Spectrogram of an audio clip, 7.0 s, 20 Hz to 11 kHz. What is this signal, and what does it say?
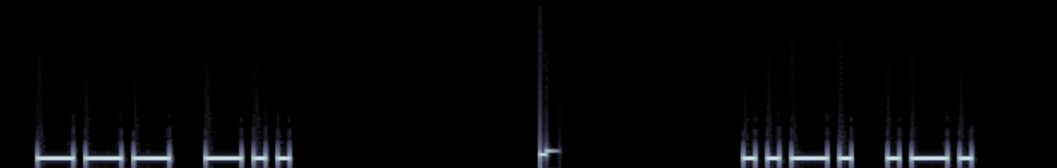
Morse code, heard as a keyed tone, about 15 wpm, 700 Hz. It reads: OD FR
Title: Top Two Letter Combinations in Words 15wpm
